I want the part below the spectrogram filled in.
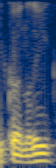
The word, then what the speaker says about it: Connery: On prononce Sean à l'irlandaise et Connery comme en français.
